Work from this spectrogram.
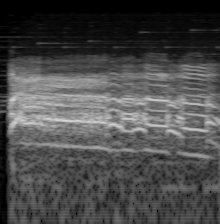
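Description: A giraffe lets out a drawn-out, agonized scream as a sound effect in a horror narration, one loud, sustained, wavering cry lasting about two seconds.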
